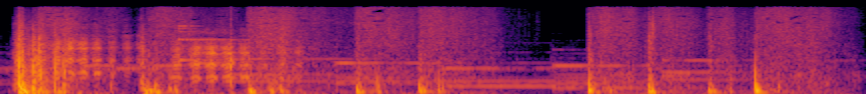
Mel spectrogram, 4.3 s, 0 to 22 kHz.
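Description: Sheep bleating in the video game Minecraft (version 1.19.3, survival mode), several short bleats repeating at irregular intervals, fairly close, with a quiet gap before a few more calls.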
